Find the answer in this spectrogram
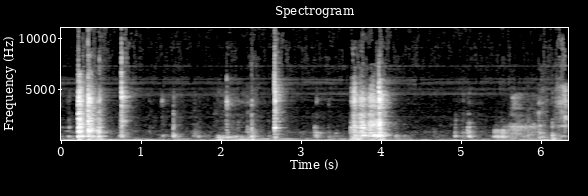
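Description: Steel tip of a small screwdriver scribing a cutting line into an ABS plastic box along the edge of a 3D-printed jig: faint scratches and clicks, with one longer scrape about four seconds in.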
